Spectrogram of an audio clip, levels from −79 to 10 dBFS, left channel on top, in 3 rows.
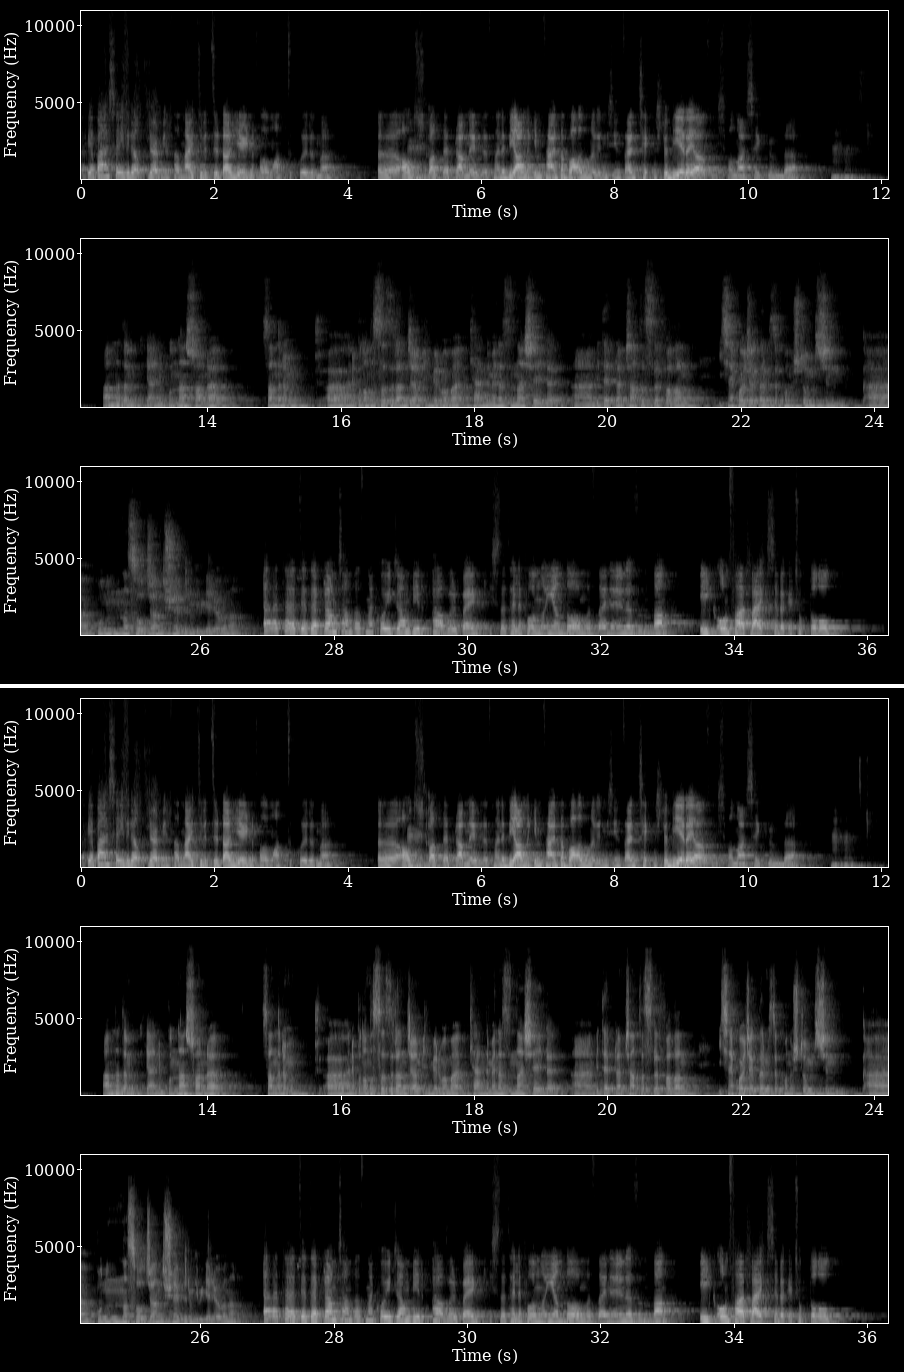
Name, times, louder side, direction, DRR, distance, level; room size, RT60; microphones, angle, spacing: voice 1, 0.0-3.8 4.5-10.8 26.9-33.0 33.5-35.5, right 1 dB, 10° right, 10 dB, 0.5 m, -28 dB
voice 2, 4.9-5.3 11.2-11.6 12.4-14.2 14.8-15.3 15.6-23.5 23.8-26.5, right 2 dB, 60° right, 6 dB, 1.4 m, -35 dB
8.6 x 8.2 x 7.6 m, 1.3 s
head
